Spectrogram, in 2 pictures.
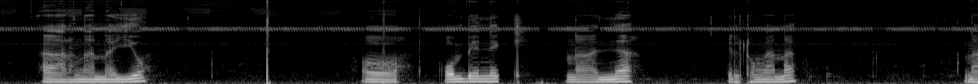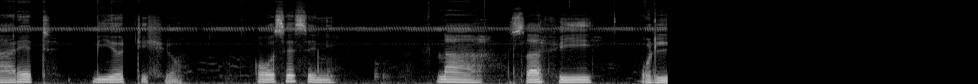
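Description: At 16.46 s the speech stops dead mid-flow and the remaining 3.1 s, through to the end of the clip, is complete silence with no room tone or background hiss at all. This is an audio dropout to silence. The recording carried on writing silence after the input was lost, most likely through a disconnected device, a failed link or an accidental mute, so whatever followed in that final stretch was never captured.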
